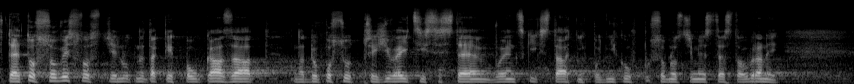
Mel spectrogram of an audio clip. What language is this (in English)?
Czech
